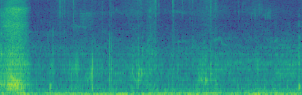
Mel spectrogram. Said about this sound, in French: Je pense que vous avez entendu ce bruit qui passait, ces deux biches qui viennent de bondir sous mes yeux.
